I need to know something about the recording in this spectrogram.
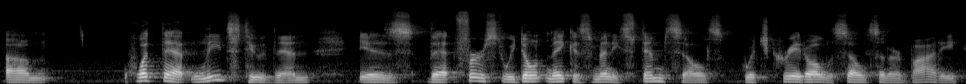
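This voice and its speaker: An older man, a physician, giving slow, measured explanations of health science with plain analogies in an interview. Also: lowish voice, warm tone. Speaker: physician guest.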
